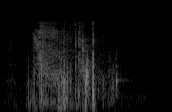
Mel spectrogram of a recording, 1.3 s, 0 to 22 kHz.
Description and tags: Soft Cover Book Open 2
Open, Soft-Cover-Book, Paper, Book, Page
